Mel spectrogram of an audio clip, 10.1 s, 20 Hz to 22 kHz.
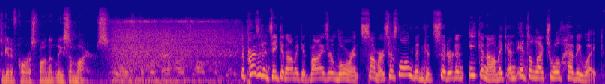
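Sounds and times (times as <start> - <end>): rushing outdoor noise: 1.8 - 4.2.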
